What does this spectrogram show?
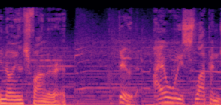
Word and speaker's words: Neuenschwander: Anthony Nunschwander. You didn't pronounce it right. Anthony Nunschwander. It's N-E-U-E-N. It's Neuenschwander. Anthony Neuenschwander.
